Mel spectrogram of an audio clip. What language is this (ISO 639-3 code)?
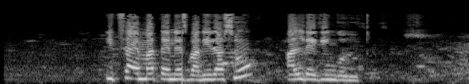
eus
